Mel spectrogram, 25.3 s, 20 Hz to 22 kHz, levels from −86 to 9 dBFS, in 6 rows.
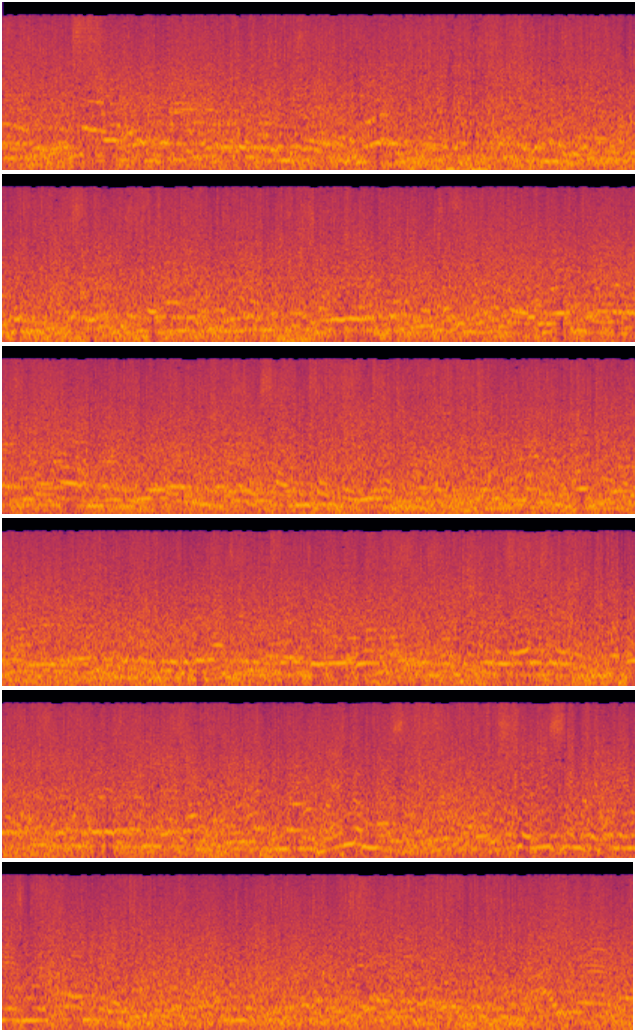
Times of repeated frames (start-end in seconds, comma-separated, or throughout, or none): none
